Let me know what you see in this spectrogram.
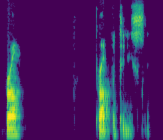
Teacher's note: try to stress the first syllable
